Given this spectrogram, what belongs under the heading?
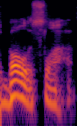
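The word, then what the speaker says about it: Boleslav: shut up and please the full pronunciation is bola slav my parents call me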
